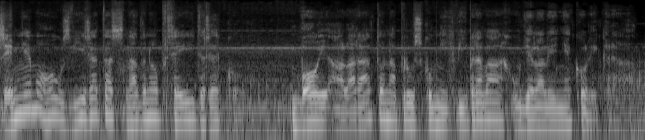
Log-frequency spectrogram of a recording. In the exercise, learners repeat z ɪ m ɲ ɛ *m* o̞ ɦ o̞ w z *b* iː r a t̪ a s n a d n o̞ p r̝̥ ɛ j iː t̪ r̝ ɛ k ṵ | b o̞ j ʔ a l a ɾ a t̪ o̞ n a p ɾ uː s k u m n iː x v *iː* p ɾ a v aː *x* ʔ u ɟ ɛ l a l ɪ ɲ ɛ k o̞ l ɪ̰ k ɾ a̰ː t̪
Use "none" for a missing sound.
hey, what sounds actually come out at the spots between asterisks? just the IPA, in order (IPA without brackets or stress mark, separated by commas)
m, v, iː, x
